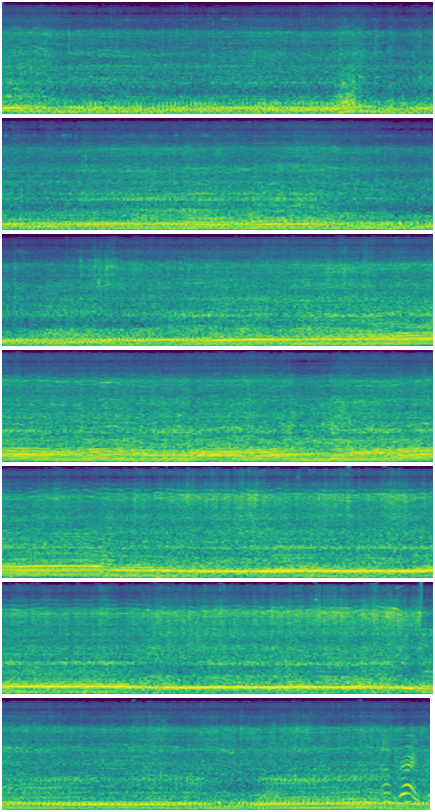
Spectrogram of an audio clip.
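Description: Engine of an off-road vehicle heard from on board while riding, over a constant rush of noise; its pitch rises and falls several times with the throttle around the middle, then holds steady for several seconds.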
